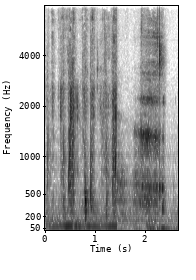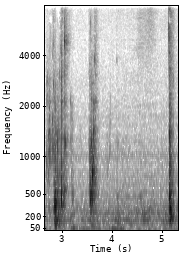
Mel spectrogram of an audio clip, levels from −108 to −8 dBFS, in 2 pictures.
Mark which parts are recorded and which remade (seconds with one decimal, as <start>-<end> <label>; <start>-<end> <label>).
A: 0.0-5.3 recorded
